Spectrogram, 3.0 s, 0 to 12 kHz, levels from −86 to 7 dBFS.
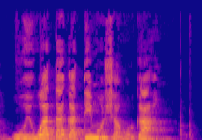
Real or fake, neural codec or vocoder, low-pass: real; none; 10.8 kHz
